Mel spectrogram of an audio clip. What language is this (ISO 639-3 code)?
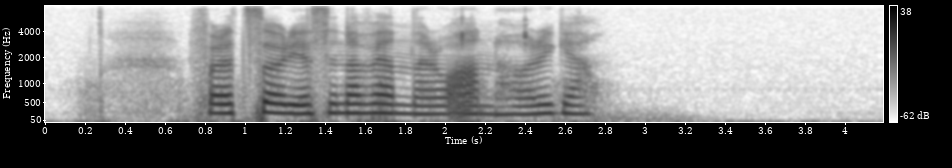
swe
